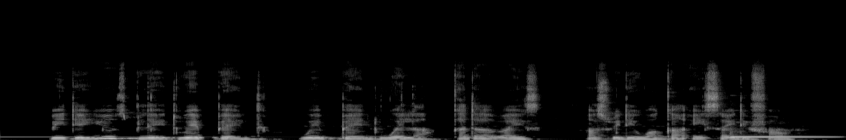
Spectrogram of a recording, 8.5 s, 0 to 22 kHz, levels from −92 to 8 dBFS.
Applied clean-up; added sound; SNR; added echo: classical method spectral subtraction.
